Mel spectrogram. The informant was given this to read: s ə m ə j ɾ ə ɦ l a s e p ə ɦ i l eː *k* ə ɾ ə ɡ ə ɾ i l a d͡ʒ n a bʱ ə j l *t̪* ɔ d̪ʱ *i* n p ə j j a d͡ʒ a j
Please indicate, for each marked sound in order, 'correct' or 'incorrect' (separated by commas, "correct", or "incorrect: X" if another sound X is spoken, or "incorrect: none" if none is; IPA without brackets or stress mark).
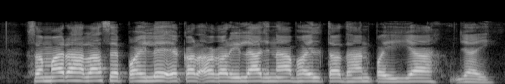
correct, correct, incorrect: a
